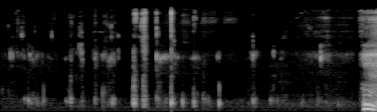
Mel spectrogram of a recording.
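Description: A person chewing a mouthful of a gravy-dipped KFC Double Down fried chicken sandwich: a run of short, wet smacks and clicks of lips and mouth. A louder mouth sound comes near the end.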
